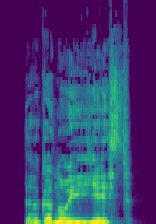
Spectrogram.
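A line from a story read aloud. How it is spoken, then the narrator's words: Quiet. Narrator (Russian): негромко произнес он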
